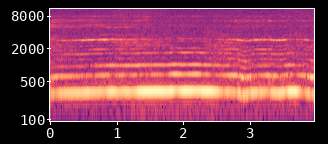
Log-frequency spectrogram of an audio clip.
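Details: Toby, a pet Jack Russell Terrier, gives a long steady howl, one low sustained tone with a rich stack of overtones that barely wavers for four seconds, dipping slightly near the end, indoors.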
